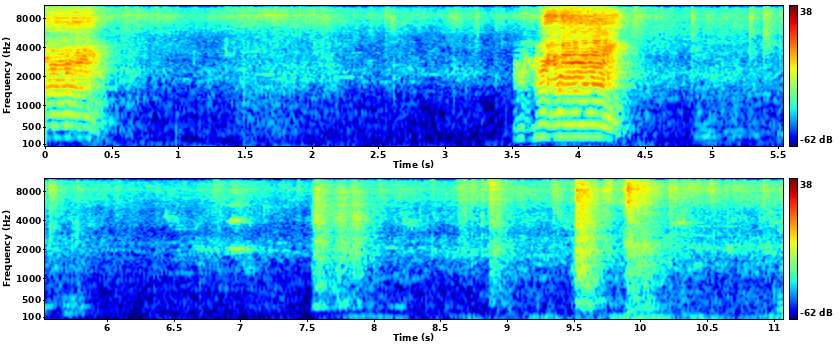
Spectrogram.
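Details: Sirohi goats at a goat farm, a short bleat at the start, then a loud quavering bleat near four seconds, with faint further bleats and rustling later.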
